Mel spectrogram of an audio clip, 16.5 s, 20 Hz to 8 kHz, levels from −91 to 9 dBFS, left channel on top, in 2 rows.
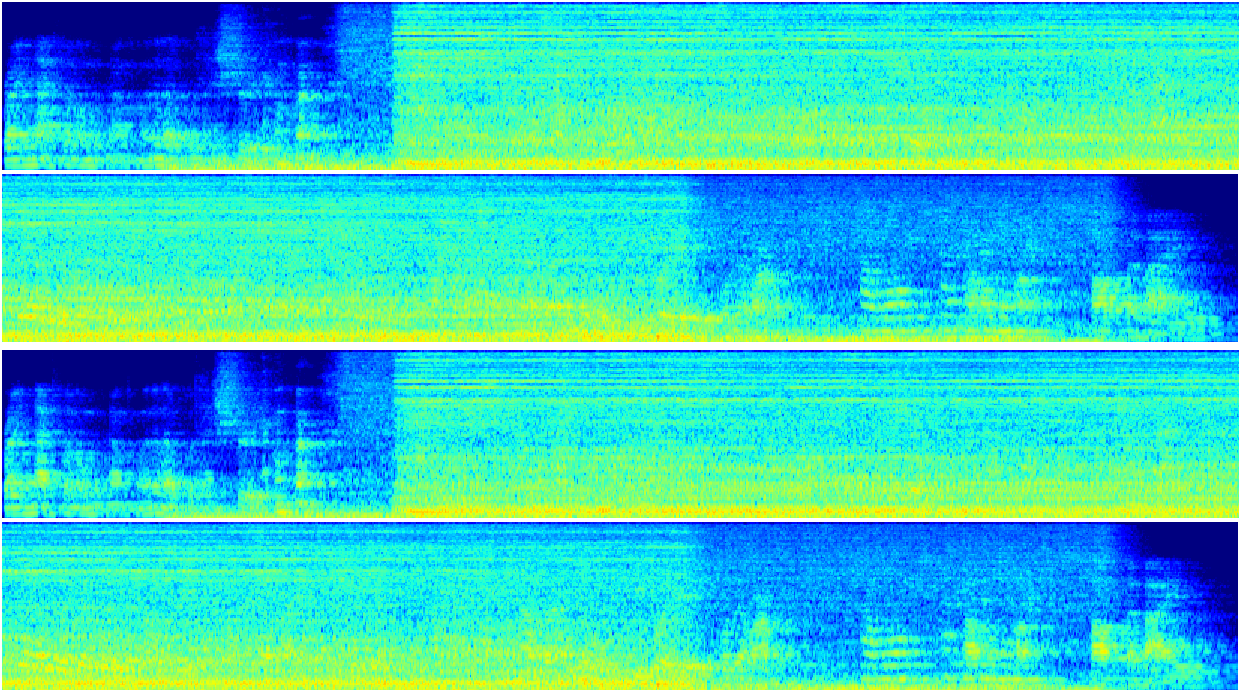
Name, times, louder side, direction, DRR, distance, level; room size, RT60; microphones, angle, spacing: voice 1, 0.0-2.6 3.0-3.4 6.0-6.2 8.3-11.2 11.6-13.4 14.6-15.1 15.5-16.2, right 1 dB, 50° right, -2 dB, 0.6 m, -34 dB
sound 1, 1.0-15.0, left 2 dB, 90° left, 0.3 m, -33 dB
sound 2, 2.2-15.6, equal, 10° right, 1.0 m, -39 dB
sound 3, 2.6-12.8, equal, 30° left, 0.8 m, -25 dB
voice 2, 3.5-6.9 7.4-8.4 8.8-9.5 12.0-12.2 13.9-15.1, equal, 70° left, -1 dB, 0.7 m, -39 dB
4.2 x 2.4 x 2.6 m, 0.97 s
head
